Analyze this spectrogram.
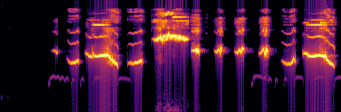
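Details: Lure recording of an orange-headed thrush song: quick varied whistles and chirps, some falling and one high buzzy note, over a steady series of faint lower whistled notes repeated in the background.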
